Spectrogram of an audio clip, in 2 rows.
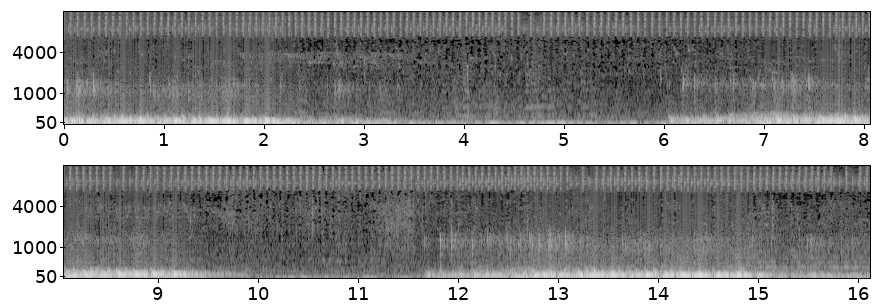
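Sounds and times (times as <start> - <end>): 
deep thunder-like rumble of a female sturgeon: 0.0 - 3.4, 6.0 - 9.9, 11.7 - 16.1
faint hiss: 0.0 - 16.1.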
